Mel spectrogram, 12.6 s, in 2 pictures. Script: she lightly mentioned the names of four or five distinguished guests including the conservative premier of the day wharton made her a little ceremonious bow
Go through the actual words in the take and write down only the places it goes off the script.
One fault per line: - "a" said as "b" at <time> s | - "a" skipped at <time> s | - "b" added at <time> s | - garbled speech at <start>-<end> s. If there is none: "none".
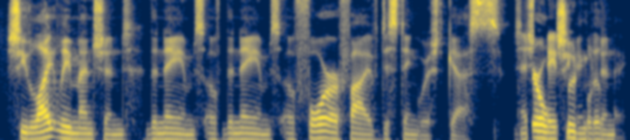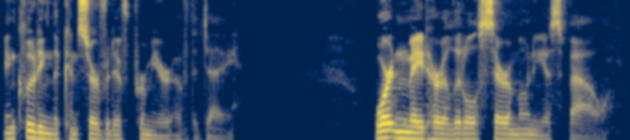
- "the names of" added at 2.2 s
- garbled speech at 5.1-6.3 s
